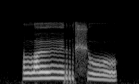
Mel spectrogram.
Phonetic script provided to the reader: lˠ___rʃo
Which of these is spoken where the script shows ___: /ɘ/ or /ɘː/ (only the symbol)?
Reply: ɘː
